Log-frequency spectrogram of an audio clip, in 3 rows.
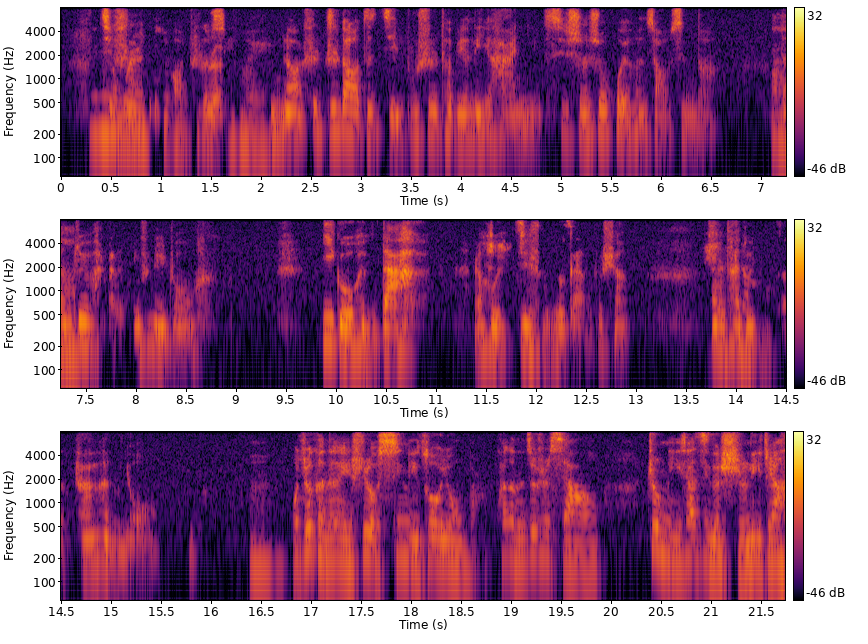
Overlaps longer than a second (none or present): present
